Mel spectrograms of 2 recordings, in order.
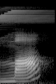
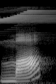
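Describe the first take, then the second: First: The pitch curls slightly upward. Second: The same.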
